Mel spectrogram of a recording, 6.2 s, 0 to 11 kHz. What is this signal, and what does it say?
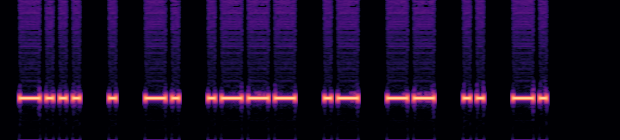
Morse code, heard as a keyed tone, about 18 wpm, spaced as for 15 wpm, 1000 Hz. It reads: BENJAMIN
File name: qotdfiles / 15wpm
